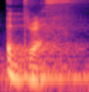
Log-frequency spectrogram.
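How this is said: It is said with a British accent. "British English"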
